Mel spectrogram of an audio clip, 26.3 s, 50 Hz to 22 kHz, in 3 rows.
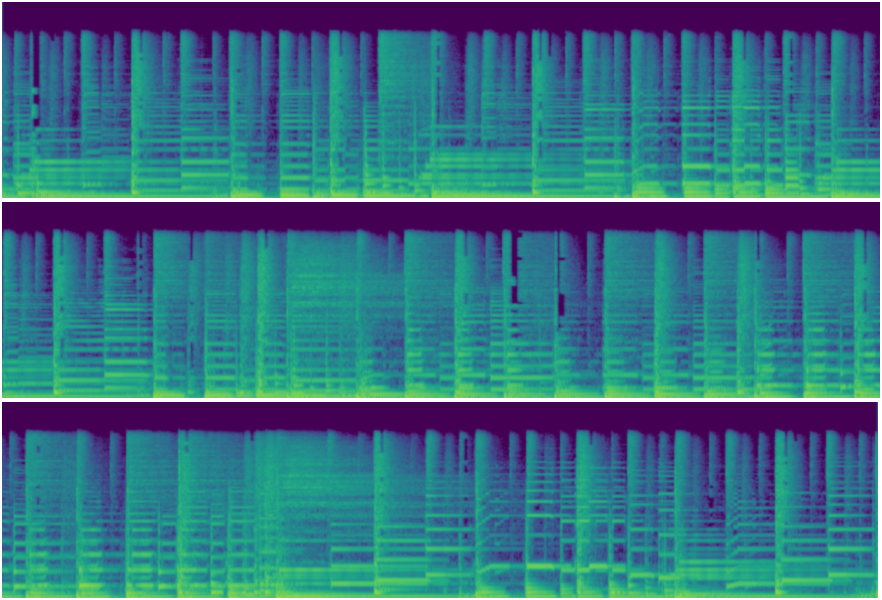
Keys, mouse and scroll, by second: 0.7 click, 4.1 click, 7.2 alt+click, 8.4 click, 12.1 click, 14.7 space, 15.6 ctrl+click, 23.9 click.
